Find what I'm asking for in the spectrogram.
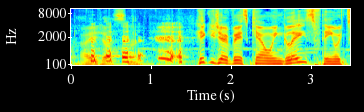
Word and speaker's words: Gervais: Assim que se pronuncia, Marco Melo? – Rick Gervais. – Grande fã.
